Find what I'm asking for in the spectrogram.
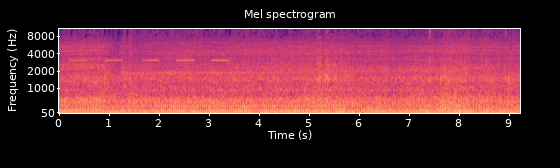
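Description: Five evenly spaced high beeps over about three seconds ride above the engine and road rumble; the indicator buzzer is sounding normally.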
